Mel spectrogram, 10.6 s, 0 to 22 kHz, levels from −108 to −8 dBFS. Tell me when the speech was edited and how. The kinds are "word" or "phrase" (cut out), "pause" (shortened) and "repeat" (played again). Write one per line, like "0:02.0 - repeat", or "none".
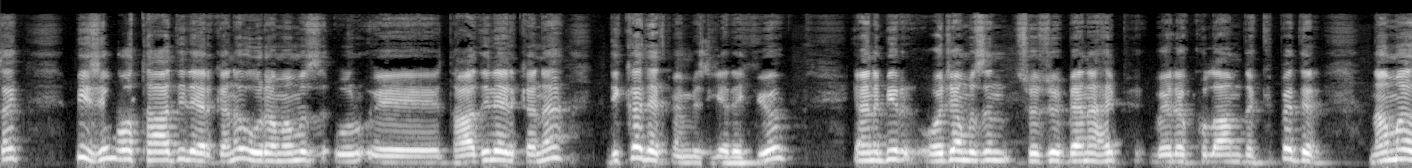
none

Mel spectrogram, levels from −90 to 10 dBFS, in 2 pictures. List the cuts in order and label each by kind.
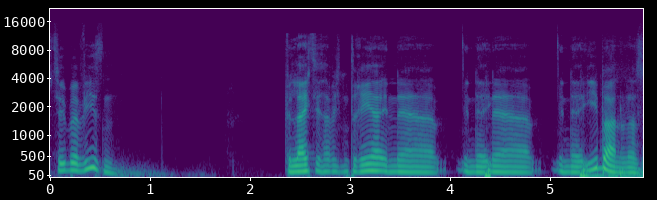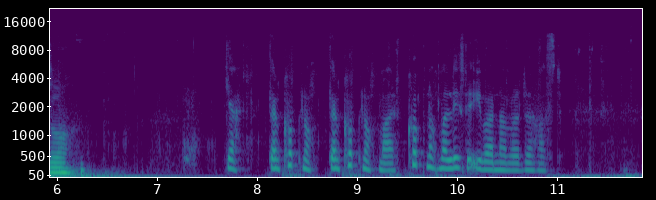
0:04.4 - repeat
0:08.6 - repeat
0:10.1 - phrase

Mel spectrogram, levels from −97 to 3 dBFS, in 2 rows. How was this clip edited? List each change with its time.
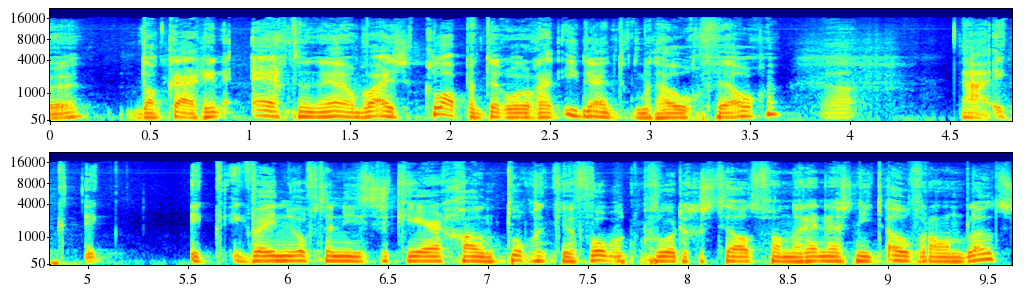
none

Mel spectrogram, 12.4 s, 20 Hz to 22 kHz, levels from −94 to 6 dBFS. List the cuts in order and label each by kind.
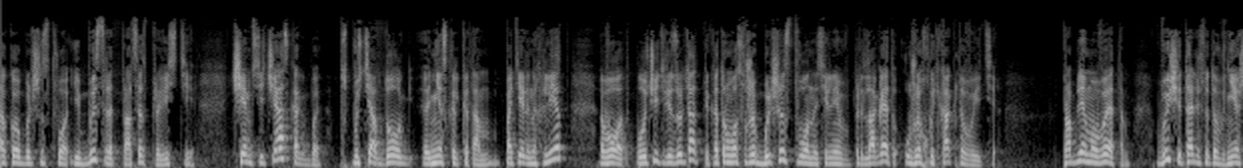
none

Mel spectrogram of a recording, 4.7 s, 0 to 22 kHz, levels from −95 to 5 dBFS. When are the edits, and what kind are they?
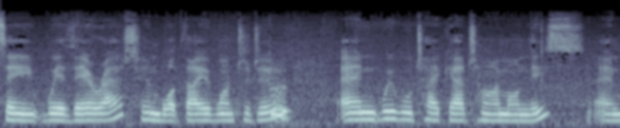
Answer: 0:02.8 - word

